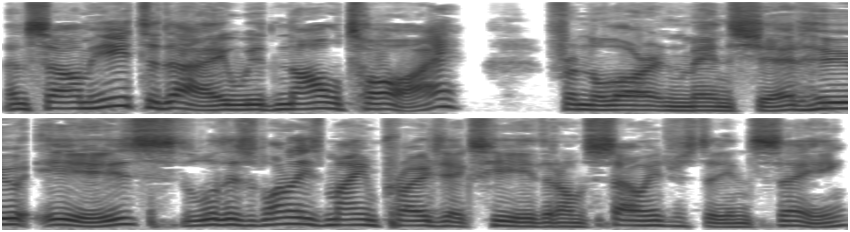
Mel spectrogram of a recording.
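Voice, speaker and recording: There is ordinary pitch variation as a man talks with an Australian accent. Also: fairly high pitch for a man, moderate pace, very even loudness. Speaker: podcast segment presenter. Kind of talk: field interview. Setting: outdoors.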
